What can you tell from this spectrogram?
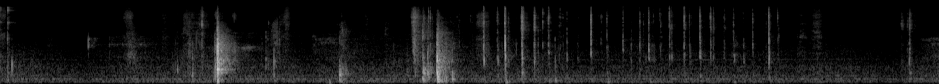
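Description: Typing on a computer keyboard: a few louder single clicks, then a quick run of keystrokes as a search phrase is typed.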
